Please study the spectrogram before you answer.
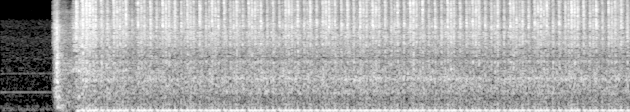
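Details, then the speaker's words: VW Squareback on cold start with the original Bug quiet-pack exhaust and a small pipe, before the muffler swap: quick start into a steady, low, deep idle pulsing about four times a second; the exhaust sounds dull and muffled, possibly restricted. "she sounds a little muffled like it's restricted"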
